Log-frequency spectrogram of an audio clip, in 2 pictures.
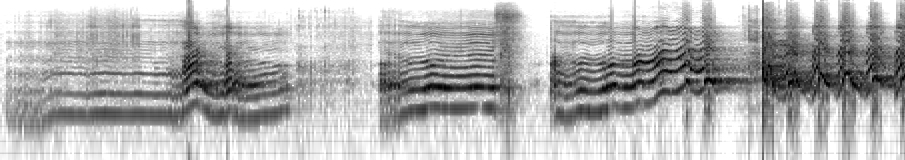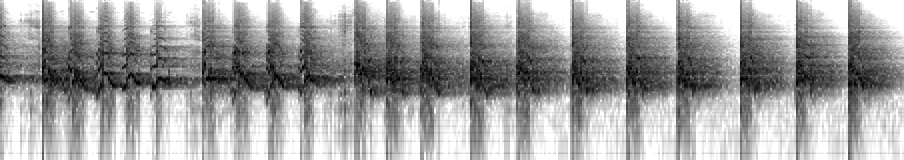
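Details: Pet dog complaining, apparently because another dog is sleeping in his spot: opens with drawn-out, wavering whimpering howls that rise in pitch, then breaks into a fast, steady run of sharp barks, almost two per second.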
